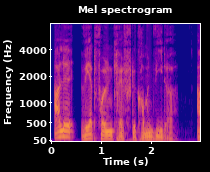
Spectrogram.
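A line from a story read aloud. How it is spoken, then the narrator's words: Sighing answer. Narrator (German): antwortete seufzend Herr Domingo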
